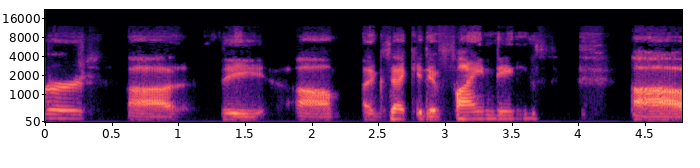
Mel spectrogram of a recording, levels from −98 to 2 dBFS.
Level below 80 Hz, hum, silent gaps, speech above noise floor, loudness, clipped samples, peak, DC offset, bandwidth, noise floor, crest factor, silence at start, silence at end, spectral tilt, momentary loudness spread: -74 dBFS; none; none; 29 dB; -26 LUFS; under 0.1%; -6 dBFS; under 0.1%; 12.5 kHz; -52 dBFS; 20 dB; 0 s; 0 s; -3.5 dB/octave; 12 LU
